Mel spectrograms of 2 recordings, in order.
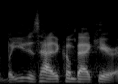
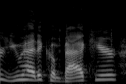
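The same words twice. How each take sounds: First: "had" pressed with a falling close, said in his usual pitch; had with a falling tune. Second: "had" hit high with a rising tune; stress on had. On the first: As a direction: drop the weight on "had", settling it. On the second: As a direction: lean up into "had", accusing. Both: Retold or imitated. Cop repeating the same rebuke.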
